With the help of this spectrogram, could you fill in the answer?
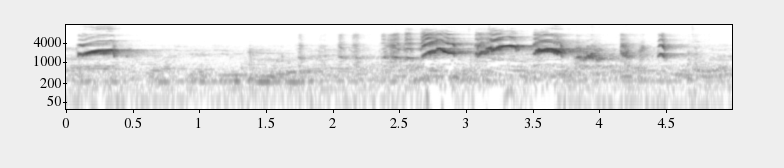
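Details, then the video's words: Cockatiel being taught to sing gives a long rising whistle, then a quiet stretch, then a tumbling phrase of loud, slurred whistled notes. "Canto de Calopsita 🐦 Ensinando Calopsita Cantar"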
